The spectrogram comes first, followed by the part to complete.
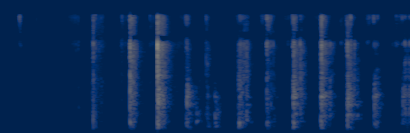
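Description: A deck of oracle cards being shuffled by hand: a quick run of about a dozen short card slaps, about four a second, starting about a second in.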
